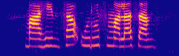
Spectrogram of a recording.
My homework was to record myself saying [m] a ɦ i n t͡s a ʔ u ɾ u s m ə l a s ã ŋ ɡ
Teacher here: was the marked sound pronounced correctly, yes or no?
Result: yes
